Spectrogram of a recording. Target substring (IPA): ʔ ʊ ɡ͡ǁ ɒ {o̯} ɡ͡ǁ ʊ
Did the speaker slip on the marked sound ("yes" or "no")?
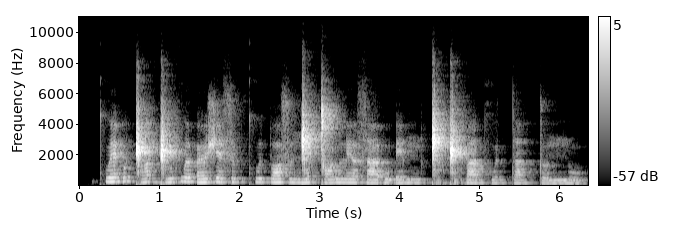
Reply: yes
